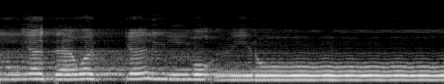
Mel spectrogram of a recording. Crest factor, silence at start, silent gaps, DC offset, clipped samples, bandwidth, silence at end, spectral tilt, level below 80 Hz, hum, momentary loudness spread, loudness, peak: 10 dB; 0 s; none; under 0.1%; under 0.1%; 5.6 kHz; 0 s; -8.5 dB/octave; -62 dBFS; none; 6 LU; -13 LUFS; -2 dBFS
